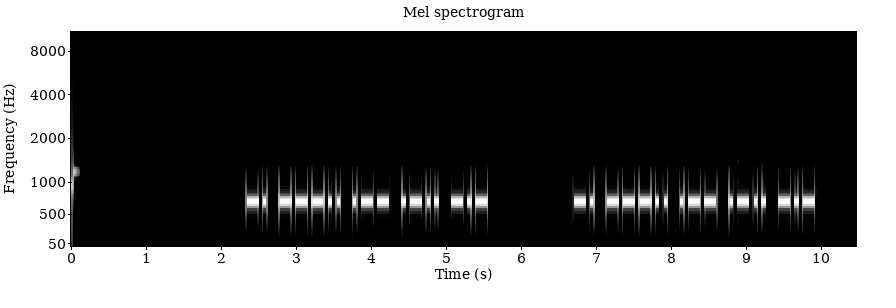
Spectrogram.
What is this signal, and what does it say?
Morse code, heard as a keyed tone, about 21 wpm, 700 Hz. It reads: N8WLK N8WLK
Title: USA Call Signs - 5 Characters - Repeated 3x - 22wpm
